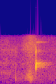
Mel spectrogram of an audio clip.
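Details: One of two individuals having "duelling" hiccups: a single short, sharp voiced gulp with a quick catch over quiet room noise; hiccup.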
